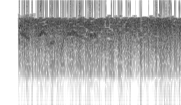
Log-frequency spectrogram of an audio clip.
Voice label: Highway Patrol, scanner; DPS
